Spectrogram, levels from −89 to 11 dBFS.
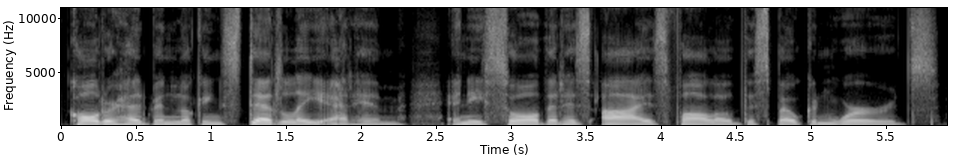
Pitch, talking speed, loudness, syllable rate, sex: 140 Hz, 175 wpm, -18 LUFS, 4.4 syllables/s, female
